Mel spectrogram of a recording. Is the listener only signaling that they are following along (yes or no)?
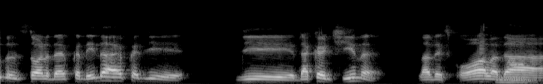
yes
